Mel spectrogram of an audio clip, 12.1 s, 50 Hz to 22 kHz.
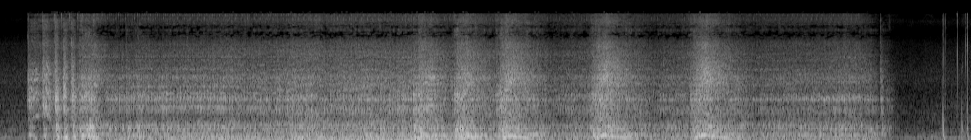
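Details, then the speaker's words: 2008 Yamaha VX1100 jet ski with a throttle body running issue, after its connectors were reseated. The engine starts, settles to a steady run, then takes four clean throttle blips with RPM rising and falling quickly; the response is normal. "So clearly you saw it running. You give it throttle, it accelerates, the RPMs raise as it should."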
